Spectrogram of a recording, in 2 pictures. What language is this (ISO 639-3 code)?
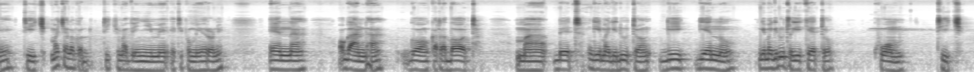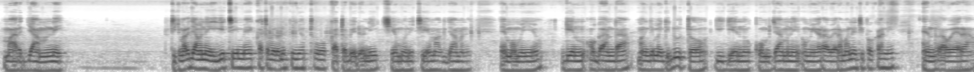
luo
